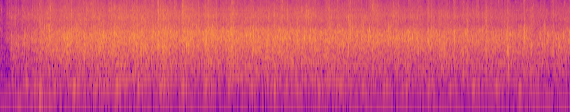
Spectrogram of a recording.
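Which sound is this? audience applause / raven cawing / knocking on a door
audience applause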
